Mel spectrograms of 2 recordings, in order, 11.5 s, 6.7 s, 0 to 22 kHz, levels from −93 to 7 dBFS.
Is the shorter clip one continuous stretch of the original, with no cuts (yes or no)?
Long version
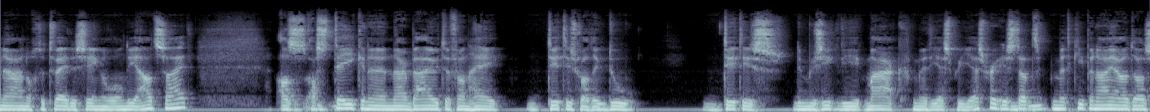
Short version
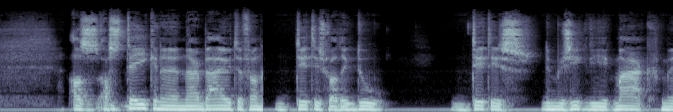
no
